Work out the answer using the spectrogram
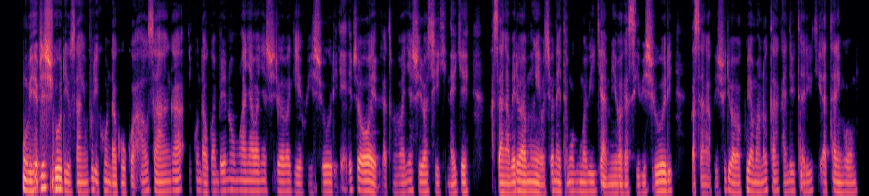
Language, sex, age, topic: Rundi, male, 18-24, education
